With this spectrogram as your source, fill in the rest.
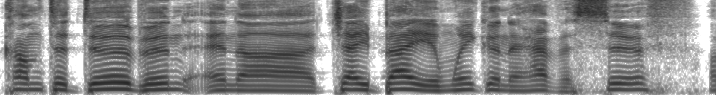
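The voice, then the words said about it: Put-on South African accent. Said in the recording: “I can't think of how to do a South African accent. ... South Africans, let us know what you thought of our accent.”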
